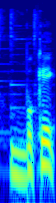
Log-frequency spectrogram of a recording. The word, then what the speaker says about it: bouquet: Flowers के collection को, गुलदस्ते को बुके कहा जाता है। इसमें स्पेलिंग का ध्यान रखिएगा, इट्स BOUQUET। साउंड कर रहा है बुकेट से, लेकिन इसे बुके कहा जाता है, ये बात ध्यान रखिएगा।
